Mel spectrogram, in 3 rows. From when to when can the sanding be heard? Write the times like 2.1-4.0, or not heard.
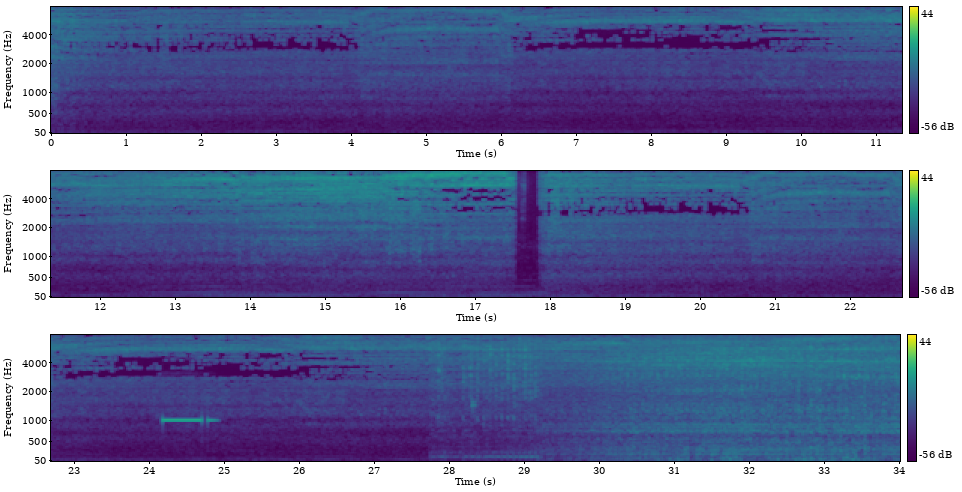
not heard.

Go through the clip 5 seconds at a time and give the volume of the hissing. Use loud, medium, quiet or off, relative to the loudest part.
medium, medium, loud, loud, medium, medium, medium.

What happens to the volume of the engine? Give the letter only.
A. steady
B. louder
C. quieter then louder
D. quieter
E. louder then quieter
B.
